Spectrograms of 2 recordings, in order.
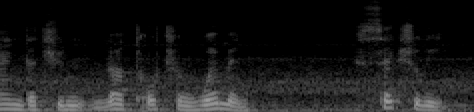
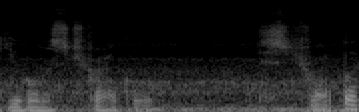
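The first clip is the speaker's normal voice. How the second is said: softer, dropping to a whisper on the last word; hushed mock taunt; 6 semitones lower, 12 dB quieter than usual. Imitating the neighbors taunting him, hushed to a whisper. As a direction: hiss the threat under your breath.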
